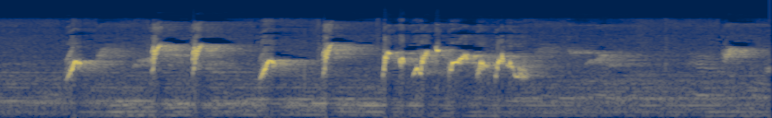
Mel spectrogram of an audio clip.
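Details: Sông Kôn style red-whiskered bulbul song: a few bright upward-slurred whistles, then a fast rattling run of warbled notes and a softer closing phrase, with low background hum.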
